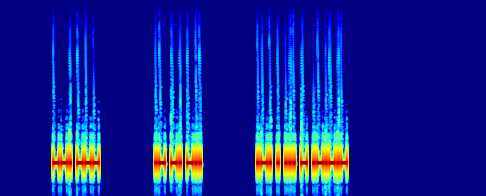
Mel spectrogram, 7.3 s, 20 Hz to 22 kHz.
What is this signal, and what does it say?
Morse code, heard as a keyed tone, about 40 wpm, 700 Hz. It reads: GO AND REST.
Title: 4x Word-Spacing - Sentences from Top 500 Words - 40wpm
